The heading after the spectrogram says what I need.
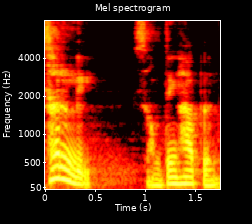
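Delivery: brief pause right after suddenly. Reading a sentence with a comma: short pause after suddenly. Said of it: "we will stop for a mini second and say".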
